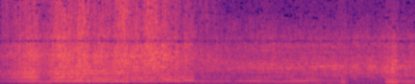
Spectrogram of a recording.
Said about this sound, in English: Here's what IndyCar sounds like.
